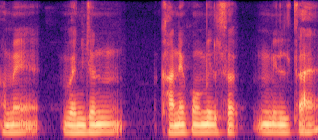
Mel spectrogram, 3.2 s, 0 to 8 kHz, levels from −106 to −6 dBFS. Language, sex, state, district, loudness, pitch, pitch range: Chhattisgarhi, male, Chhattisgarh, Rajnandgaon, -19 LUFS, 115 Hz, 110-115 Hz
